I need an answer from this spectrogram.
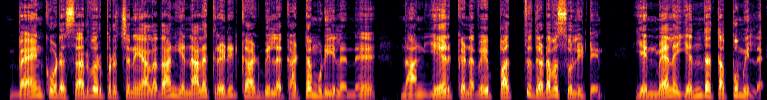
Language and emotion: Tamil, angry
